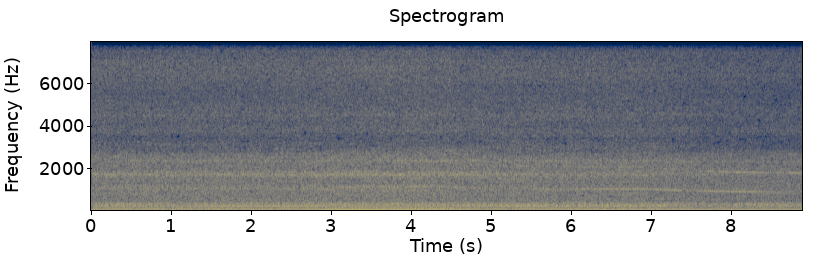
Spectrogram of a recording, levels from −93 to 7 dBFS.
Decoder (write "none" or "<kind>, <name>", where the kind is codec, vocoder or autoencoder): none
